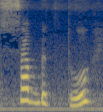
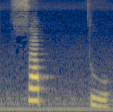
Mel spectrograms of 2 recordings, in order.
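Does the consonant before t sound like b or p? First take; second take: b; p. First: The consonant before t is a clear b. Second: The consonant before t is changed to p.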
